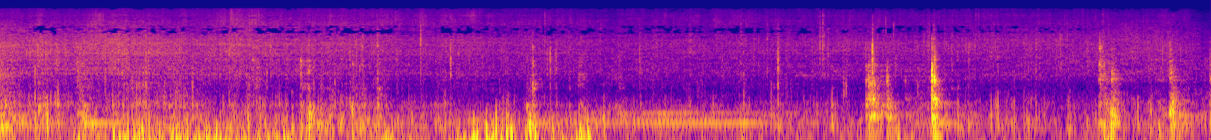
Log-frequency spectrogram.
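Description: Metal tongs clink against a grill grate.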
